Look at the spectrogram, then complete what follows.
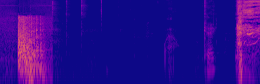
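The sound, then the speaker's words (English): A door is opened and shut: a loud broad thump, then a few soft clicks and faint rustling, and another loud burst of noise at the end. “That's not the closet. It's the wrong door.”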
